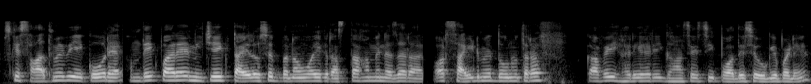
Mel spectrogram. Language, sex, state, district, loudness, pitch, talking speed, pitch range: Hindi, male, Bihar, Jamui, -22 LUFS, 160 Hz, 280 wpm, 150-175 Hz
